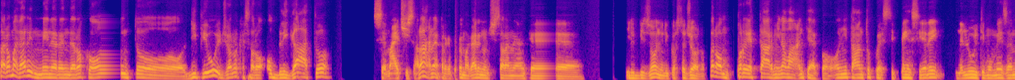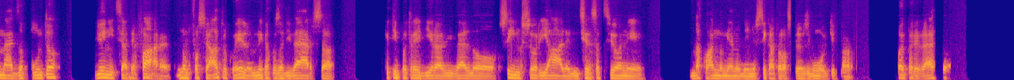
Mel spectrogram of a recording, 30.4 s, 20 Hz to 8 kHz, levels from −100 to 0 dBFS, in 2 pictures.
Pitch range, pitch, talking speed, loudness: 95-115 Hz, 105 Hz, 150 wpm, -21 LUFS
